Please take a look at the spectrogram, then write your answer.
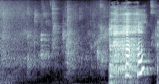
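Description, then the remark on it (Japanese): Faint splashing and trickling, then a sudden, louder rush of running water as someone washes their feet, continuing strongly to the end. “私の方はお片付けと足を洗ってから出ますので、お客様は先に着替えて待っていてもらえますか？”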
